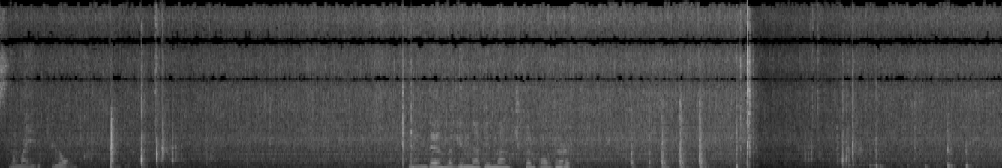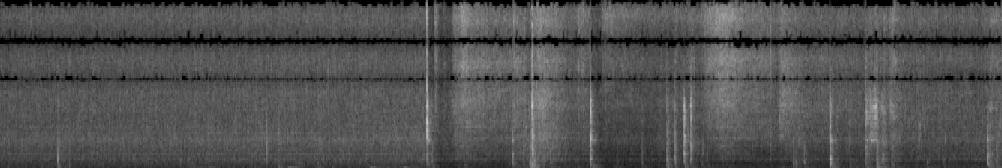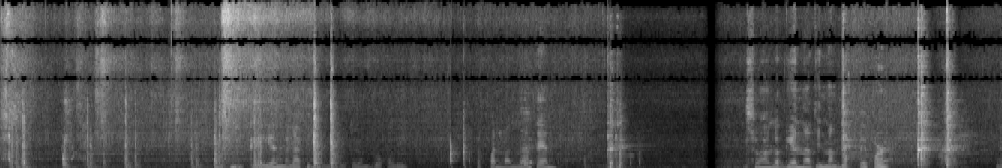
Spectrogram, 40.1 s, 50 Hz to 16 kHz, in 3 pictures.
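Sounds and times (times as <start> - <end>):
food sizzling in a pan: 0.0 - 40.0
wooden spoon scraping a pan: 18.6 - 31.1.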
